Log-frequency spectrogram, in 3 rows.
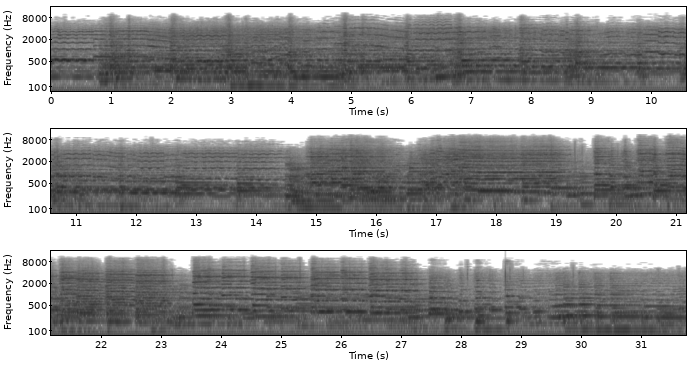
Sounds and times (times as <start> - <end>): Accordion: 0.0 - 29.9
Bowed string instrument: 0.0 - 31.7
Orchestra: 0.0 - 31.7.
